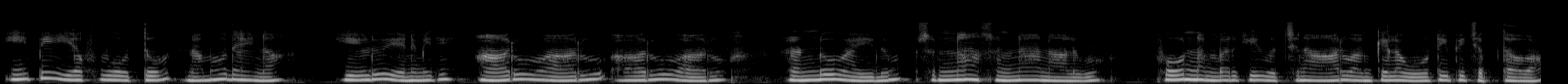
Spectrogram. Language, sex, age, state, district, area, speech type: Telugu, female, 18-30, Telangana, Nalgonda, rural, read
